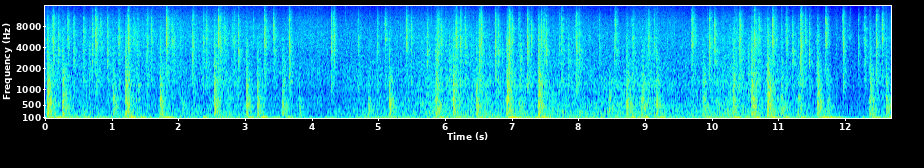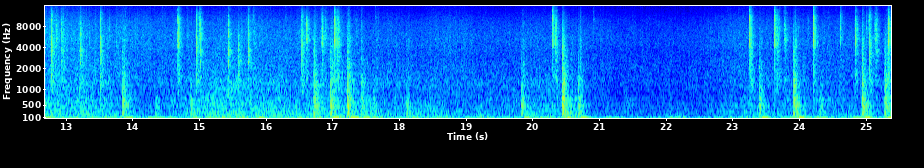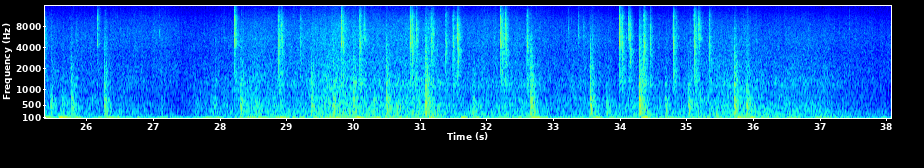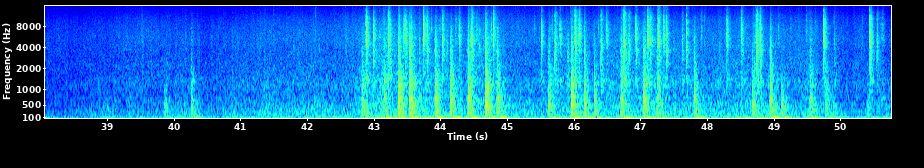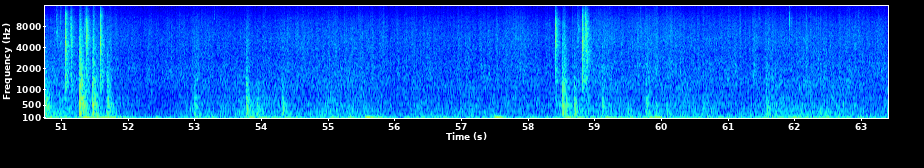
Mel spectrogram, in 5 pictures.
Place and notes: BLOWING IN THE WIND - LOFOTEN - Nesje, 8360 Bøstad, Norvège - BLOWING IN THE WIND - LOFOTEN
CABANE AVEC TOLE DE TOIT ARRACHÉe DANS LE VENT ET LA PLUIE.
SD MixPre6II + DPA4041 dans Cinela PIA2 + GEOPHONE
